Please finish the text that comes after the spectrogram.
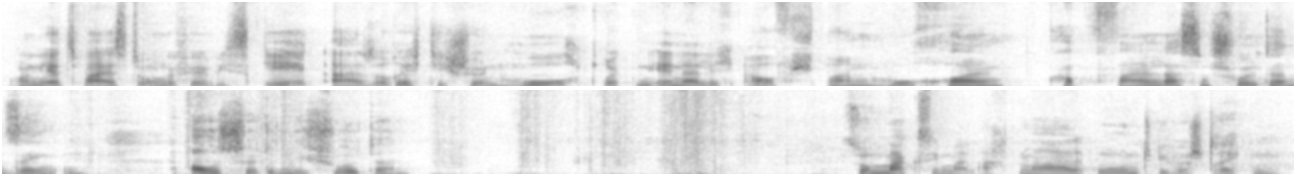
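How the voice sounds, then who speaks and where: A woman leading a guided movement session as a coach, giving calm step-by-step cues and counting repetitions. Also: medium pitch, normal speed, creaky. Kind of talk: guided exercise instruction.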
